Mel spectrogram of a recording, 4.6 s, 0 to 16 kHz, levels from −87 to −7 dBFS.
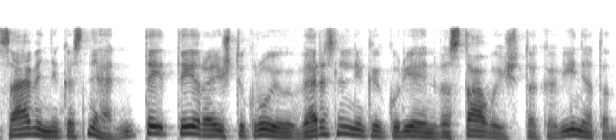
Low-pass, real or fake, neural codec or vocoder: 7.2 kHz; real; none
